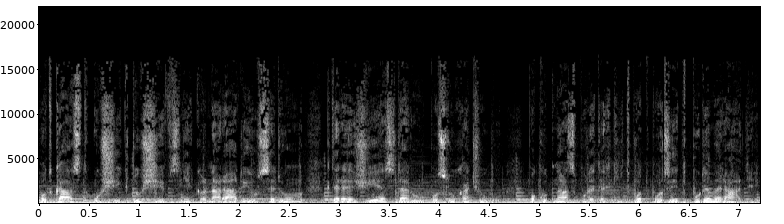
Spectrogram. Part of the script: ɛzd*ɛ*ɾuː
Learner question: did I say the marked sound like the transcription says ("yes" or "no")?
no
